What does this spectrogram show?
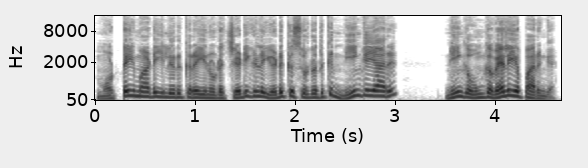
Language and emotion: Tamil, angry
